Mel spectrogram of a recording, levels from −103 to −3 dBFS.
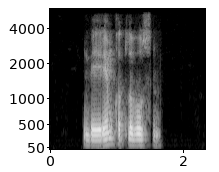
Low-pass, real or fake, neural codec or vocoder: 5.4 kHz; real; none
